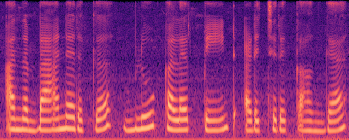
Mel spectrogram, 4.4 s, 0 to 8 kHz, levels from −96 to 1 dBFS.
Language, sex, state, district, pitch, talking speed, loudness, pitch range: Tamil, female, Tamil Nadu, Nilgiris, 225 Hz, 95 wpm, -17 LUFS, 215-245 Hz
